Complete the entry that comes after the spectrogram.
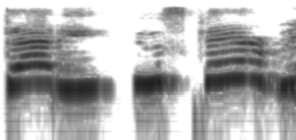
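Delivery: put-on high, scared little girl voice; squeaky frightened child voice.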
